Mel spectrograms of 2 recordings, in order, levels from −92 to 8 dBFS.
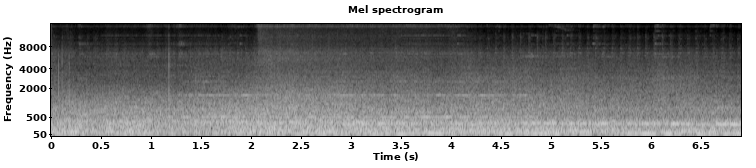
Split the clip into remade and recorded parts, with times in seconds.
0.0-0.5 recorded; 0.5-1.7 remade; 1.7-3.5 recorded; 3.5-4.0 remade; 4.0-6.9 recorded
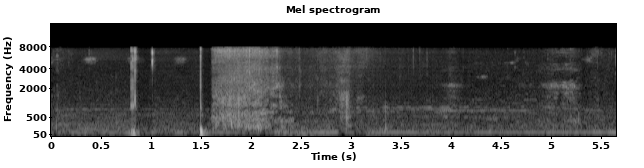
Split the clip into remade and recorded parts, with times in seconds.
0.0-0.8 recorded; 0.8-4.2 remade; 4.2-5.7 recorded

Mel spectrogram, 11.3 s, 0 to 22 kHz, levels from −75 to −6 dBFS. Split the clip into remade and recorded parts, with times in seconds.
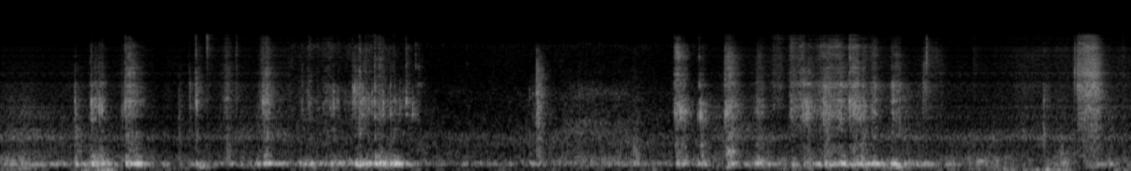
0.0-2.9 remade; 2.9-7.1 recorded; 7.1-11.3 remade

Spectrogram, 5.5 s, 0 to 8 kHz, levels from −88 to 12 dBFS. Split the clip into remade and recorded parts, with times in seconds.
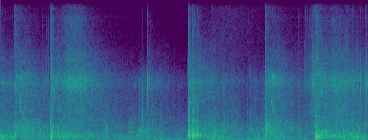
0.0-2.0 remade; 2.0-4.1 recorded; 4.1-5.5 remade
